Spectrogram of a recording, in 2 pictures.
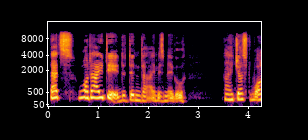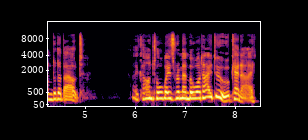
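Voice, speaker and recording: A man voicing a nervous, forgetful, gentle older gentleman in a children's audiobook, hesitant and seeking reassurance. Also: high voice, lively intonation, measured pace, gravelly, no room sound, studio quality, pitched above the performer's own voice, heavily acted. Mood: flustered, forgetful. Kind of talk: acted children's audiobook dialogue.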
